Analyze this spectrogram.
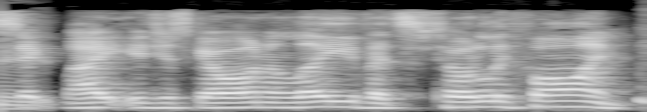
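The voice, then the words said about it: Bad put-on Australian accent. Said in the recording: “It's not really a New Zealand accent. It's just more of like an Australian accent that's very bad.”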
